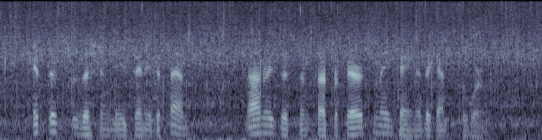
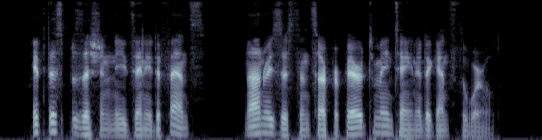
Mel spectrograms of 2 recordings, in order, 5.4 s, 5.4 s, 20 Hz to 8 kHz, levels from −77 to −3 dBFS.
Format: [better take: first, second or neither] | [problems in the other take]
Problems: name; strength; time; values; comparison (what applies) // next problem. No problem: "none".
second | background sound (Frying (food)); as loud as the speech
